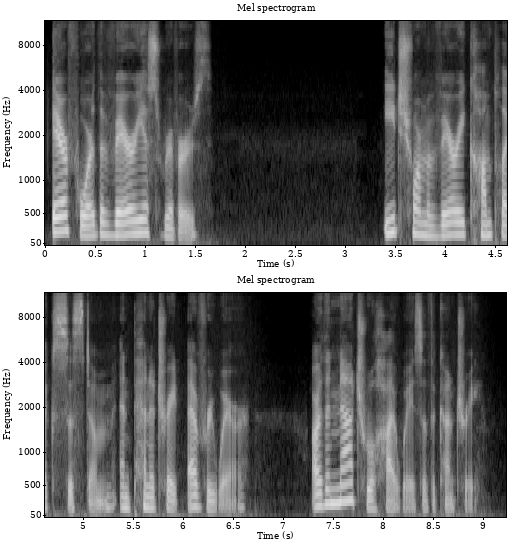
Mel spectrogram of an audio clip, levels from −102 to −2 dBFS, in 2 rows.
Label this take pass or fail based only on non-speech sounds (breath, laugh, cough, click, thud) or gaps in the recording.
pass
